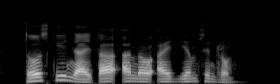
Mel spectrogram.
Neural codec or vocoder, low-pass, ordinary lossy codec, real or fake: none; 7.2 kHz; none; real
